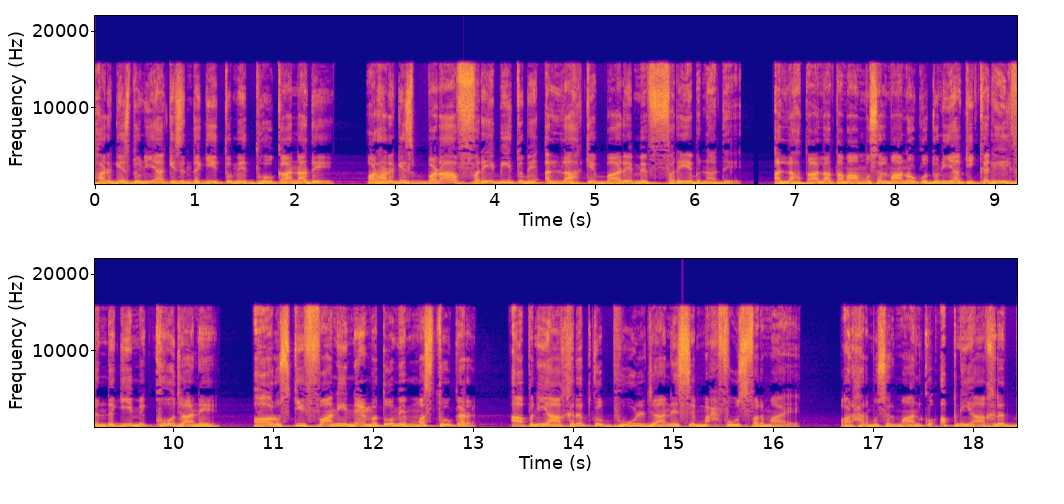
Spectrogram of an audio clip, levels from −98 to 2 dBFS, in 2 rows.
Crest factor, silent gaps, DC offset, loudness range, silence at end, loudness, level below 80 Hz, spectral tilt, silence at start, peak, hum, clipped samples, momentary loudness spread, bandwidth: 16 dB; 6.59-6.63 s; 0.4%; 2 LU; 0 s; -14 LUFS; -46 dBFS; -4.5 dB/octave; 0 s; 0 dBFS; none; under 0.1%; 8 LU; 16.5 kHz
